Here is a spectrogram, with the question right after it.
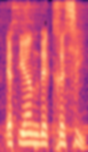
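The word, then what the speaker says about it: Étienne de Crécy: Uttalar jag rätt? – Ja, det gjorde du.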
